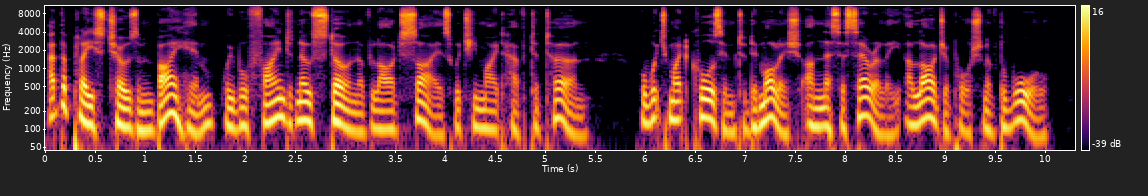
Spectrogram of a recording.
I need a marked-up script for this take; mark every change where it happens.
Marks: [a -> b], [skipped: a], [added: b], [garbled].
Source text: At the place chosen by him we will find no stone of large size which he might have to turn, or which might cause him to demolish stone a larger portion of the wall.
At the place chosen by him we will find no stone of large size which he might have to turn, or which might cause him to demolish [stone -> unnecessarily] a larger portion of the wall.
